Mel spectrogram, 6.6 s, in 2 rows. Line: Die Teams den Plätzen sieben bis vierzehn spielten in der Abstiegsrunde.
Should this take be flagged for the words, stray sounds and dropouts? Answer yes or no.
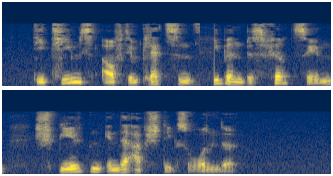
yes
